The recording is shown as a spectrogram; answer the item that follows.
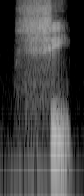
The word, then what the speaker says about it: sheep: Mais sheep, le vowel E, c'est long. Donc, tu prononces vraiment long le vowel. Sheep.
